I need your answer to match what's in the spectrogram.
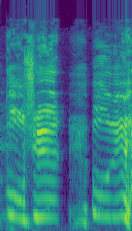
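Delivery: high, repeated mock protest; imitated indignant catchphrase. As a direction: mimic his stock offended answer, amused. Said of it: "that was his answer to everything".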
